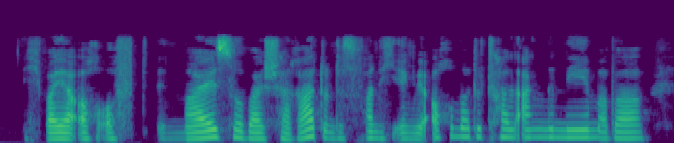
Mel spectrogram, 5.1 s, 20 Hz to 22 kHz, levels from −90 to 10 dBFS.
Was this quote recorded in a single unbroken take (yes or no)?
yes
